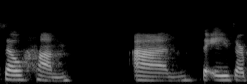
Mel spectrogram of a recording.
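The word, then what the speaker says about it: Soham: be using a mantra satam no so p s o h a m and when you're talking about Sanskrit there's um it's not pronounced ham so ham so ham it's so hum um the a are pronounced like use so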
